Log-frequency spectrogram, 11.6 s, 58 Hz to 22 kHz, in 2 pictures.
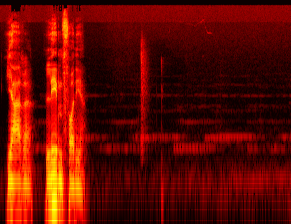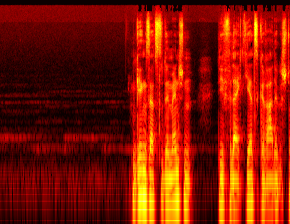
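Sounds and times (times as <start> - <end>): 
speech: 0.2 - 1.8, 8.5 - 11.6
faint fire engine siren: 1.8 - 8.4.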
